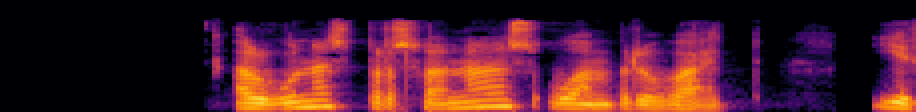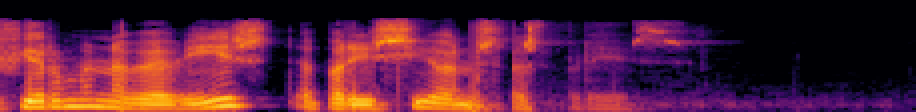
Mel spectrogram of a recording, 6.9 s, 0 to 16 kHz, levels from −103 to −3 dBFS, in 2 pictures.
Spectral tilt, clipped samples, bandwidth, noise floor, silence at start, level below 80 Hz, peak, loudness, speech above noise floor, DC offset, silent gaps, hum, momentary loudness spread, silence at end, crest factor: -5 dB/octave; under 0.1%; 8.2 kHz; -74 dBFS; 0.9 s; -58 dBFS; -6 dBFS; -22 LUFS; 52 dB; under 0.1%; 3.13-3.27 s; none; 15 LU; 0.9 s; 18 dB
